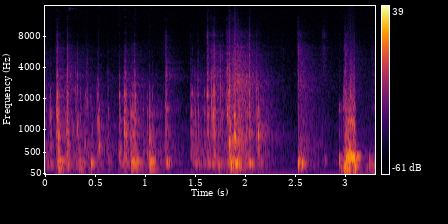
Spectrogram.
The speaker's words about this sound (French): Il le fait entrer et ferme la porte.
